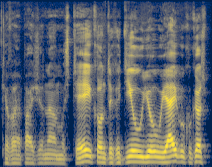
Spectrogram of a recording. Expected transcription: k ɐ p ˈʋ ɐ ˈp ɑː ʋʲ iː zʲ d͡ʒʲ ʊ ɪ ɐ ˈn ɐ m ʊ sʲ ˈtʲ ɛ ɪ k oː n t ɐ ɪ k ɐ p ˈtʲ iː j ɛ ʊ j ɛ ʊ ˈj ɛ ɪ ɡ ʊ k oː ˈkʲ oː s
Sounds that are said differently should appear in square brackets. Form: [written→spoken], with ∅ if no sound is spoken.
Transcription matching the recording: k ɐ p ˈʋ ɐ ˈp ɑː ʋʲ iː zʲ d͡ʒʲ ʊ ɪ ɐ ˈn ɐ m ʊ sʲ ˈtʲ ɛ ɪ k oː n t ɐ ɪ k ɐ [p→t] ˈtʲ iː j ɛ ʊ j ɛ ʊ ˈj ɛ ɪ ɡ ʊ k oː ˈkʲ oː s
